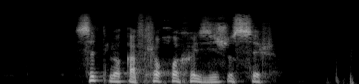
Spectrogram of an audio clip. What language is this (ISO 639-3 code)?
kbd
